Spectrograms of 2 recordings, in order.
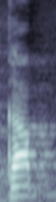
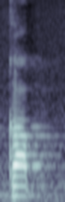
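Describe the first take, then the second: First: The word ends in a closed p sound. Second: The word ends in a closed p sound.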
